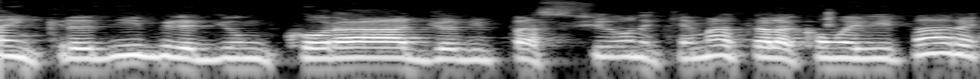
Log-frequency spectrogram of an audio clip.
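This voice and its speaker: Fairly even intonation in a high-pitched male voice. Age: 60s. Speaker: motorsport journalist. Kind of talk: interview. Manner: halting, many fillers.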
